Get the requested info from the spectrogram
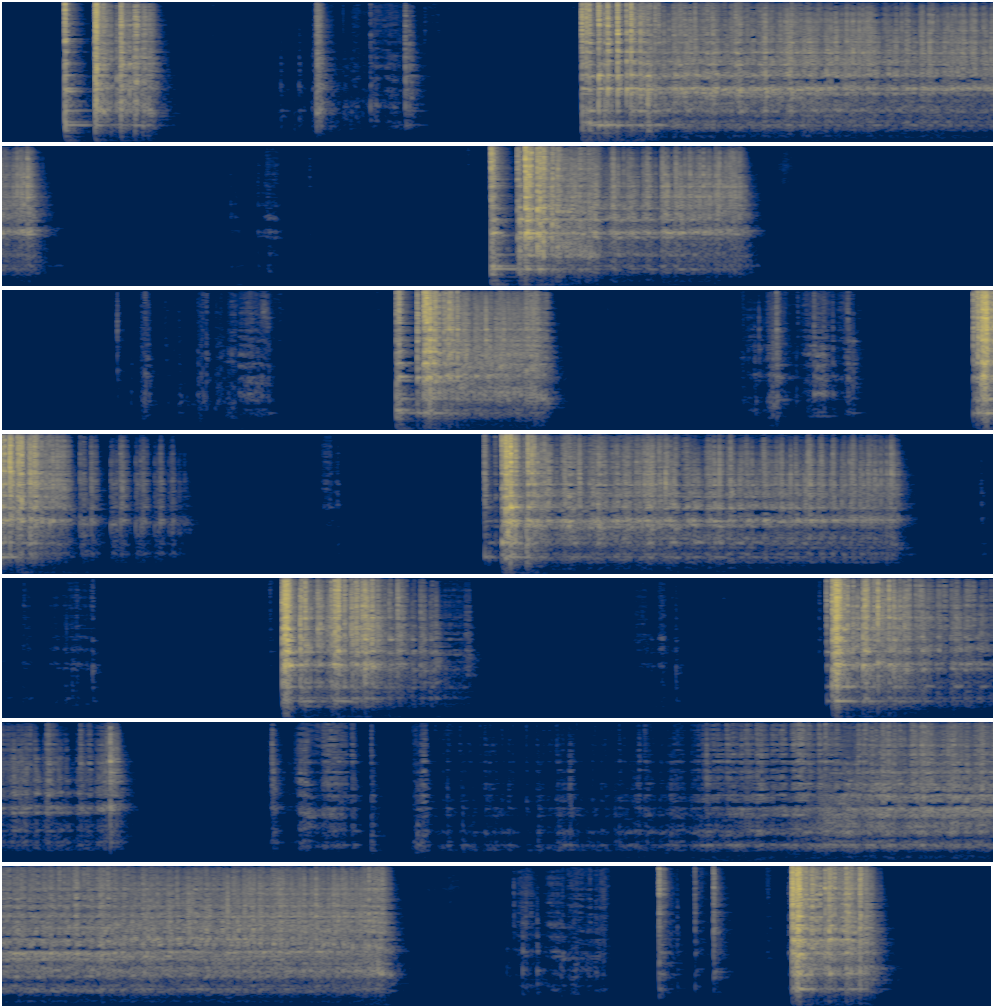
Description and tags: Plate Plastic Ceramic Dropped On Floor Pack
Breaking, Breaking-Glass, Broken, Ceramic, Cleaning, Clink, Clinking, Crack, Cracking, Crash, Cutlery, Ding, Dinner, Dong, Foley, Fork, Glass-Jar, Hit, Jar, Kitchen, Knock, Metal, Plastic, Plate, Shatter, Shattering, Table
